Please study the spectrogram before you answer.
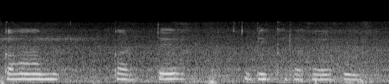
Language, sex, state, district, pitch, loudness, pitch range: Hindi, female, Chhattisgarh, Raipur, 240 Hz, -16 LUFS, 230-245 Hz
